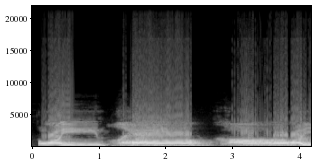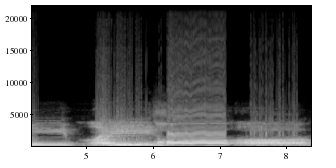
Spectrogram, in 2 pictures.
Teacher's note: حلق کے سب سے اوپر والے حصے سے جو منہ کی طرف ہے، یہاں سے یہ 2 حروف ادا ہوتے ہیں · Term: حروف حلقی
